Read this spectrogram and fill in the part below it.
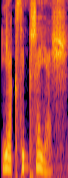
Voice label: Human Female Thank You; wowpreklad; czwow; HumanVocalFemale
